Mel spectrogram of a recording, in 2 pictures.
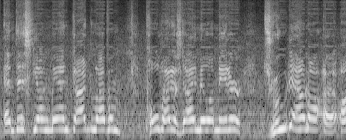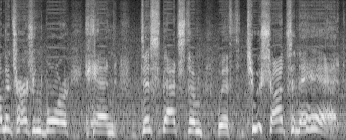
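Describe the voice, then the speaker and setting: A man's voice: extremely high pitch, measured pace, slight background noise, poor audio. An American man from California tells a casual, rambling anecdote in a folksy, digressive, mildly profane way. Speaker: storytelling vlogger.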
